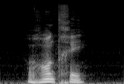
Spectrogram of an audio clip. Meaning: 1. to go back, to re-enter 2. to go (back) home, to come (back) home 3. to get in, to go in, to fit in 4. to bring in, to get in, to put in 5. to score (a goal)
- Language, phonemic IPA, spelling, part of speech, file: French, /ʁɑ̃.tʁe/, rentrer, verb, Fr-rentrer.ogg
